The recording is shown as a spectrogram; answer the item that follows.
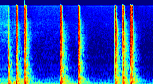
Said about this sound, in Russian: Что это такое? Это кость стучит одна о другую. Каждая кость собирается в свой скелет. Это вот шум.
